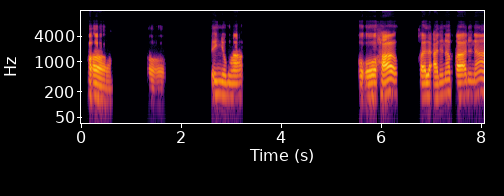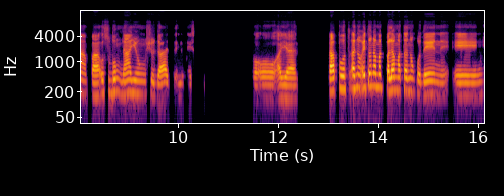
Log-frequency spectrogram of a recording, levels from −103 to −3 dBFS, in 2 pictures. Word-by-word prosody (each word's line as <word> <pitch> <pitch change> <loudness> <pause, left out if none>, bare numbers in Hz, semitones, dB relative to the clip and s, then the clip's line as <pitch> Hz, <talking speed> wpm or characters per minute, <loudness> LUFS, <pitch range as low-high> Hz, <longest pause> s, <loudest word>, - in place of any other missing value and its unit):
Oo. 140 -8 +3 0.8
Oo. 115 +1 -7 1.0
Sa - - -9
inyo 175 -2 -5
nga 155 0 +1 2.4
Oo 155 +2 +1
half 180 +2 +7 0.4
pala, 160 0 +2
ano 150 +2 0
na, 190 +1 -3
pa-ano 165 0 +4
na 185 0 -4
pa-usbong 185 +5 -2
na 185 +2 0
yung 180 -2 -7
siyudad 160 -1 -2 0.2
imbes 155 -1 -20 1.2
Oo 145 0 -6
ayan. 145 -1 -2 0.6
Tapos 210 +3 +4
ano 245 +1 +2
ito 270 +2 +3
naman 260 -2 +1
pala 215 +2 +6
matanong 210 -2 -2
ko 180 - -4
din, 170 -1 0 0.2
eh 160 0 -1
170 Hz, 105 wpm, -24 LUFS, 155-195 Hz, 2.4 s, half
